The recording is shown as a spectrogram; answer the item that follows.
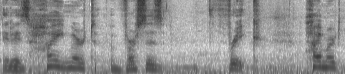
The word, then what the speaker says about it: Hymirth: Hymirth, I think is how you pronounce it, but anyways, on the bottom left hand side here of Dusk Towers, we've got ourselves Freak, sorry.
